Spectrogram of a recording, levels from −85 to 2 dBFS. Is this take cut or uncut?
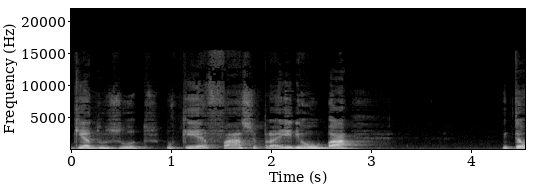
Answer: uncut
